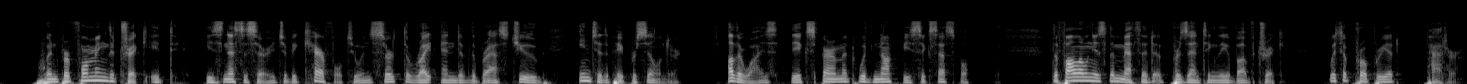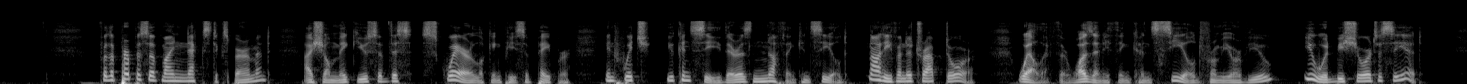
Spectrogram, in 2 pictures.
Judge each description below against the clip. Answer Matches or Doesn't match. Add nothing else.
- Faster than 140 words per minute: Matches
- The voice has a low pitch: Matches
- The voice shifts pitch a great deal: Matches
